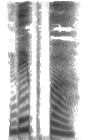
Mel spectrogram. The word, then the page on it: ತಿಪ್ಪ: tippa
